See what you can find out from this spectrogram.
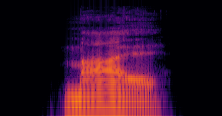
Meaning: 1. meal, repast 2. a public assembly or council, especially for judicial purposes
- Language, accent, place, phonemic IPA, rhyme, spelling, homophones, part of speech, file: German, Germany, Berlin, /maːl/, -aːl, Mahl, Mal / mal / mahl, noun, De-Mahl.ogg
